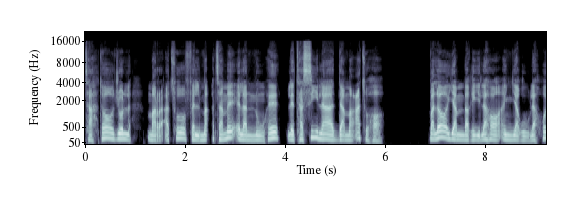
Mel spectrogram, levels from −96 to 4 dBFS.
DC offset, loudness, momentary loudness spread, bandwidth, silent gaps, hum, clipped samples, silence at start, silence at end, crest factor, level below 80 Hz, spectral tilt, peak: under 0.1%; -19 LUFS; 7 LU; 16 kHz; 6.18-6.58 s, 6.68-6.87 s; none; under 0.1%; 0 s; 0 s; 16 dB; -60 dBFS; -5 dB/octave; -2 dBFS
